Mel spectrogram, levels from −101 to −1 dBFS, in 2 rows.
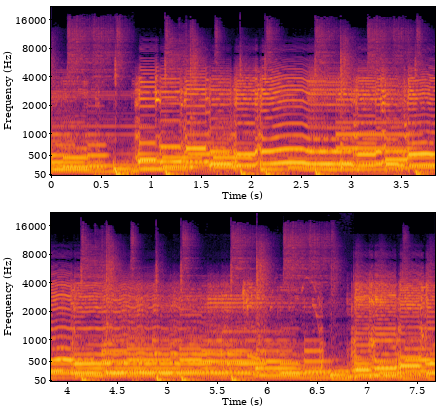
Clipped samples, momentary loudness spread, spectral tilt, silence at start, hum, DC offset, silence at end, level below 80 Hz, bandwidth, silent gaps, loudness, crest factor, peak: under 0.1%; 3 LU; -6.5 dB/octave; 0 s; none; under 0.1%; 0 s; -32 dBFS; 16.5 kHz; none; -18 LUFS; 12 dB; -6 dBFS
